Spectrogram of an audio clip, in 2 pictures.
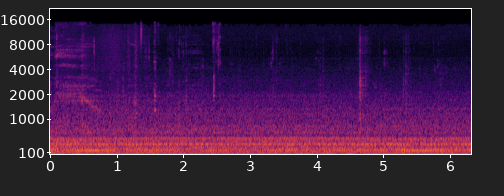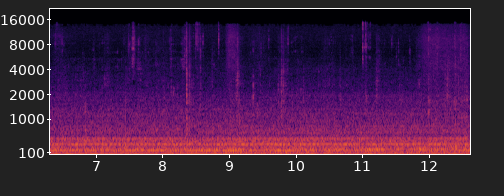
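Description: People chewing and biting food, with scattered small clicks and mouth sounds, over a steady low hum inside a car cabin.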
